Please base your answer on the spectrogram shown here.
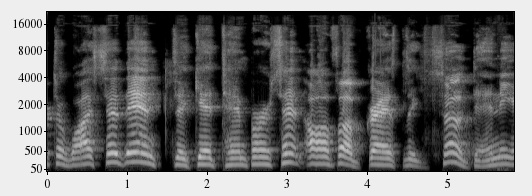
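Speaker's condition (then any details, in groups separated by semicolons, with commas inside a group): Ataxia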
